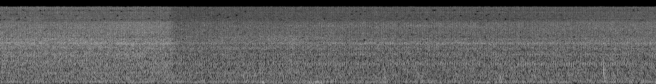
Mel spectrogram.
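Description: From the first moment to the end, the whole clip is covered in a coarse, grainy distortion that rides along with the sound, swelling and changing as the level moves, with the error sitting only about 5 dB under the signal itself. That pattern is likely low bit depth without dither: the samples were rounded to very few steps, which fits roughly 4 bits, so quieter passages turn gritty and sputter between levels.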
